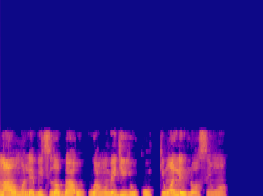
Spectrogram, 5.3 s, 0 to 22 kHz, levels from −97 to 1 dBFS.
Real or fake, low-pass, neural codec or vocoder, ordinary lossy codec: real; 7.2 kHz; none; none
